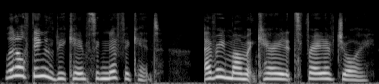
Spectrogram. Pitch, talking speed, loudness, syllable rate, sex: 270 Hz, 175 wpm, -18 LUFS, 6.4 syllables/s, female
